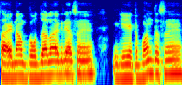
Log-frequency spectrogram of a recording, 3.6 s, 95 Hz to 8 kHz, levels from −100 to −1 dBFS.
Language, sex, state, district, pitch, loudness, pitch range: Marwari, male, Rajasthan, Churu, 160 Hz, -15 LUFS, 145-175 Hz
